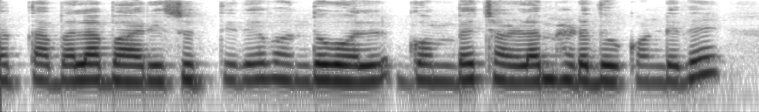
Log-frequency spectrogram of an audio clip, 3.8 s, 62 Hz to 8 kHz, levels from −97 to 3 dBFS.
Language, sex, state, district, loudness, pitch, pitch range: Kannada, female, Karnataka, Bidar, -16 LUFS, 245 Hz, 235-250 Hz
